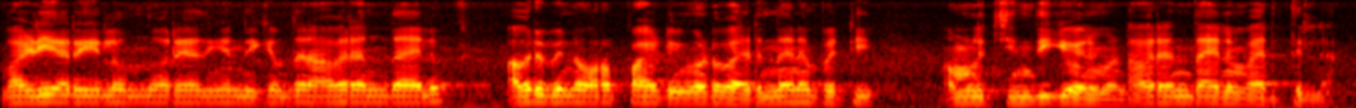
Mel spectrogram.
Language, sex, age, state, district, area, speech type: Malayalam, male, 18-30, Kerala, Kottayam, rural, spontaneous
